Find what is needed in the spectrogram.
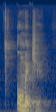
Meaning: a stroll, a short walk
- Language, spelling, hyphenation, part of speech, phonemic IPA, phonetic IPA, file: Dutch, ommetje, om‧me‧tje, noun, /ˈɔ.mə.tjə/, [ˈɔ.mə.cə], Nl-ommetje.ogg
